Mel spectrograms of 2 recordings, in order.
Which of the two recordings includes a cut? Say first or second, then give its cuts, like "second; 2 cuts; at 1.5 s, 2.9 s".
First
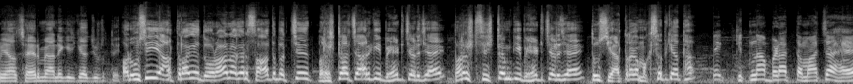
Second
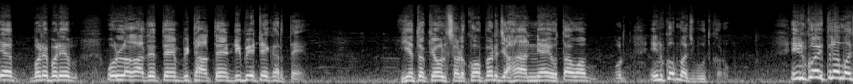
first; 5 cuts; at 1.1 s, 3.1 s, 4.5 s, 5.8 s, 7.1 s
